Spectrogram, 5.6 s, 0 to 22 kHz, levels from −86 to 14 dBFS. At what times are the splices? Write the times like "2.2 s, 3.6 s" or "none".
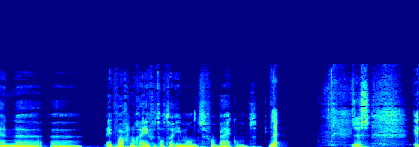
4.7 s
